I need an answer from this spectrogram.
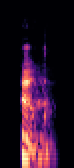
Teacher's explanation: Glottal. Sound produced at the glottis.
